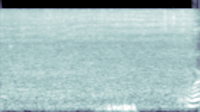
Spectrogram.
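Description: Steady sizzling hiss from pans cooking on a gas stove, with a short low thud about a second in.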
